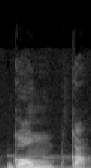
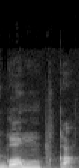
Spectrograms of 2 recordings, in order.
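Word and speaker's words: gąbka: так б п то ми тоді цю букву вимовляємо як ом ом ом ґам ґам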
